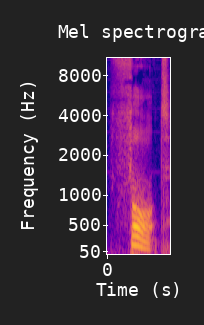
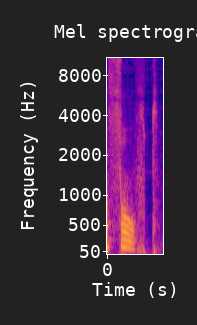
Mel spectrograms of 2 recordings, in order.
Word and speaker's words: fought: Pronunciamos el pasado de fight, fought, y no fought, ¿ok?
